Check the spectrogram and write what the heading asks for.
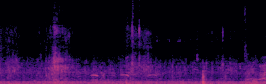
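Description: Faint, steady low hum of a small boat's outboard motor running slowly, with a few faint distant calls in the middle and a single click about three seconds in.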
